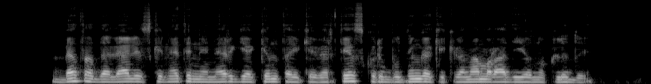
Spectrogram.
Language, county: Lithuanian, Tauragė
